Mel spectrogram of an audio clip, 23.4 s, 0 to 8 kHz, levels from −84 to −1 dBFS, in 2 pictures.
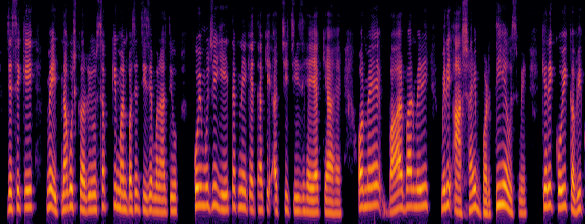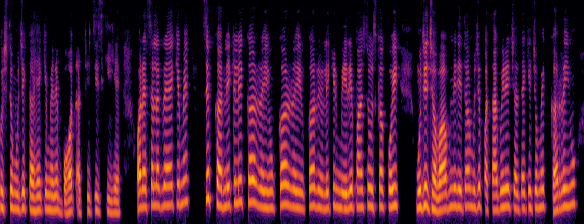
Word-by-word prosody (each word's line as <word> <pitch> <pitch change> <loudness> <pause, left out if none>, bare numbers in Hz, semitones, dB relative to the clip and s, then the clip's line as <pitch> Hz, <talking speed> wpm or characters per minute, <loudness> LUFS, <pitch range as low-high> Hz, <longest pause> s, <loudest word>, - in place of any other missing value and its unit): जैसे 215 +2 +1
कि 230 +1 +1 0.3
मैं 240 0 +5
इतना 190 +3 +2
कुछ 240 +1 +2
कर 205 -6 +2
रही 195 - -1
हूँ, 200 - +1
सबकी 235 +5 -4
मनपसंद 200 -2 +1
चीज़ें 190 0 -2
बनाती 170 0 -2
हूँ 180 -1 -1 0.3
कोई 245 +1 +5
मुझे 255 0 -2
ये 200 -4 0
तक 235 - 0
नहीं 225 -1 0
कहता 195 0 -2
कि 190 +3 -6
अच्छी 175 +3 -4
चीज़ 180 0 -4
है 165 -1 +2
या 165 +1 +4
क्या 160 -2 +2
है। 150 0 -5 0.3
और 230 - +6
मैं 250 +2 +1 0.2
बार-बार 220 +7 +4
मेरी, 235 +2 +1 0.3
मेरी 240 +4 +3
आशाएँ 190 +9 +1
बढ़ती 155 - +1
हैं 260 -2 +6
उसमें 155 -5 -3 0.3
कि 240 - +4
अरे, 250 +2 +5
कोई 235 0 +2
कभी 195 +3 +2
कुछ 215 0 -3
तो 230 - +2
मुझे 205 +1 -1
कहे 190 -2 +1
कि 205 +3 -4
मैंने 195 -1 0
बहुत 165 +3 +1
अच्छी 160 +3 -5
चीज़ 170 0 -8
की 170 -3 -6
है। 155 0 -4 0.3
और 220 +2 +6
ऐसा 235 +2 0
लग 250 -2 -1
रहा 255 - +2
है 260 0 0
कि 270 +3 -3
मैं 290 +3 -3 0.3
सिर्फ़ 345 0 0
करने 250 -1 +4
के 285 - -5
लिए 295 +1 0
कर 295 0 +5
रही 230 -3 0
हूँ 220 0 -2
कर 265 +1 +3
रही 225 -2 0
हूँ 210 - -4
कर 245 +1 +2
रही 230 -1 -2
हूँ 210 - -3
लेकिन 215 +3 -4
मेरे 215 +1 +2
पास 230 -1 0
तो 245 -1 +1
उसका 235 +1 -1
कोई 240 +2 +3 0.4
मुझे 235 +3 +4
जवाब 200 +1 +4
नहीं 245 0 -1
देता 235 +1 0
और 245 - 0
मुझे 235 +2 -2
पता 195 -1 0
भी 225 +4 0
नहीं 240 0 +3
चलता 215 -2 -3
है 210 - -5
कि 230 +2 -2
जो 225 - 0
मैं 235 +1 -1
कर 180 +3 +2
रही 235 +3 +1
हूँ 270 +2 -4
220 Hz, 240 wpm, -23 LUFS, 190-240 Hz, 0.4 s, और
